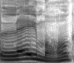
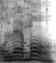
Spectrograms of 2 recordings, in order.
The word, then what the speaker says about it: Le Mans: It's not Le Mans, because it's, I don't think, I am not French, but it's not Les Mans, and you don't pronounce the S at the end. It's Le Mans.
